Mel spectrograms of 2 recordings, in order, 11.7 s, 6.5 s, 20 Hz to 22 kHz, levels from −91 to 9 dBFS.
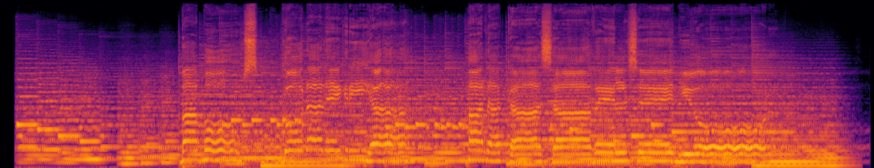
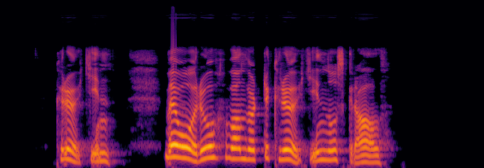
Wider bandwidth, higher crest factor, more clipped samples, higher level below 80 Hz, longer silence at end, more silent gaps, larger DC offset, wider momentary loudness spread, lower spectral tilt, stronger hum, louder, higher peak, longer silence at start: first, 20 kHz vs 7.6 kHz; second, 10 dB vs 18 dB; neither; first, -32 dBFS vs -62 dBFS; second, 0.2 s vs 1.35 s; neither; first, 0.2% vs under 0.1%; second, 7 LU vs 11 LU; about the same, -5.5 dB/octave vs -5.5 dB/octave; neither; first, -11 LUFS vs -16 LUFS; about the same, 0 dBFS vs 0 dBFS; second, 0.2 s vs 0.8 s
